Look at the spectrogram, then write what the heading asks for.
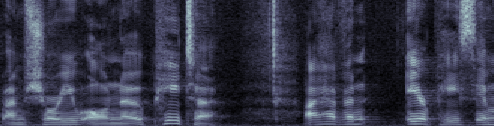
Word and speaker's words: PETA: It's pronounced PETA as opposed to PETA, which is one of the most common questions I get.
